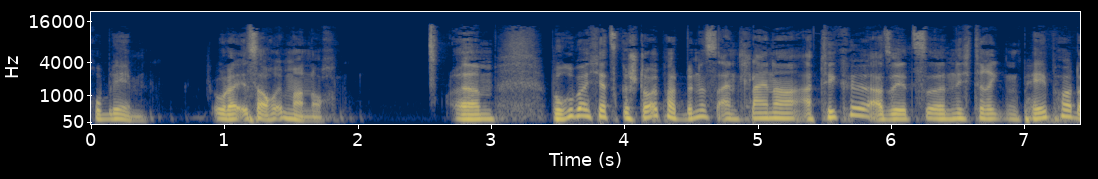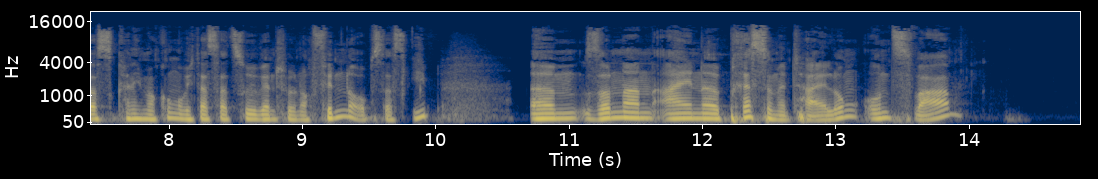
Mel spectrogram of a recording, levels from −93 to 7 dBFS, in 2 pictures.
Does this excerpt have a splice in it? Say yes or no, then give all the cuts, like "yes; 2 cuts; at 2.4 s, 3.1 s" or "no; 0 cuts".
no; 0 cuts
